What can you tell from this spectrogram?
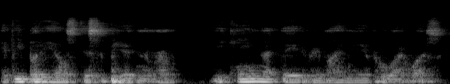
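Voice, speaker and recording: A man's somewhat breathy voice with an American accent and a dark, mellow tone. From New Jersey. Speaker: author and speaker. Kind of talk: talk with audience Q&A. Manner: animated.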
